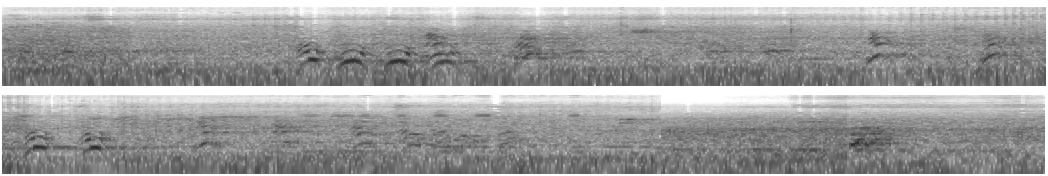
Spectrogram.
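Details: Dog barking in short bursts, a pair of sharp barks near the start and another pair midway, over steady traffic-like rumble and background voices.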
